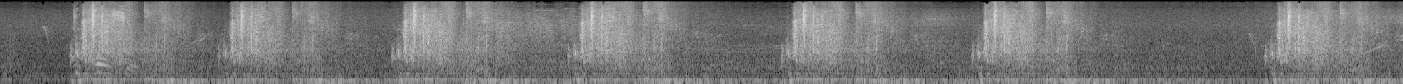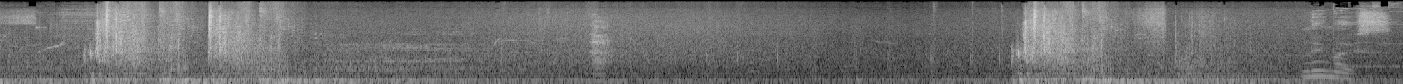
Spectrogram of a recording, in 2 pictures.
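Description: Repeated Depulso spell blasts in Hogwarts Legacy fire as booming, thudding bursts, about a dozen loud hits spread over a steady rumbling game soundscape, with short gaps between some of them.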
